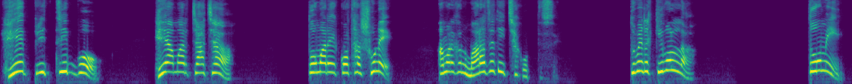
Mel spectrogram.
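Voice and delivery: hammed-up near-tears pleading, pitch pushed up; mock tearful plea. Meghnad pleading with his uncle Bibhishan, mock tearful. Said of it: "রাবণী এবার কাতর কণ্ঠে, ওর কান্না পাচ্ছে".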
